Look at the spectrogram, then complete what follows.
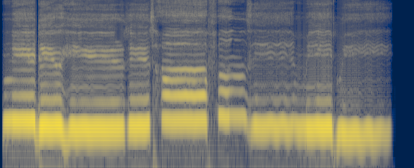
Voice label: WELSH F, World Voices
